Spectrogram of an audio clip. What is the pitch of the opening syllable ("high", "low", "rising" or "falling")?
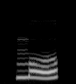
low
